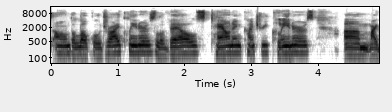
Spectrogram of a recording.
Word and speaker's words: Lovell: Yes, it is Lovell. But you know what? Most people think about the astronaut Jim Lovell, spelled the same way, so they usually say Lovell, yeah.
